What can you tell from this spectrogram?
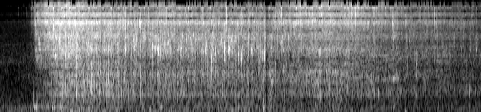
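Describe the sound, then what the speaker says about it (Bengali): A sudden loud sizzle as onion and garlic hit hot oil, crackling steadily and easing slightly over the following seconds. "পেঁয়াজ আর রসুনটারে হালকা একটু ভাজতে নিলাম।"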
